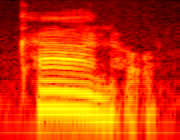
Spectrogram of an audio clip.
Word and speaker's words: kanho: A in can is pronounced like A in cargo. Cargo. Kanho.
